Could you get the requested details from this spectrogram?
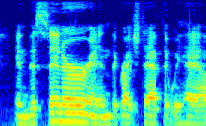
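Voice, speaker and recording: A man talks at a moderate pace with an American accent. His pitch varies in an ordinary way. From US South, northwest Alabama. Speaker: agricultural research center director. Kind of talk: podcast interview.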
